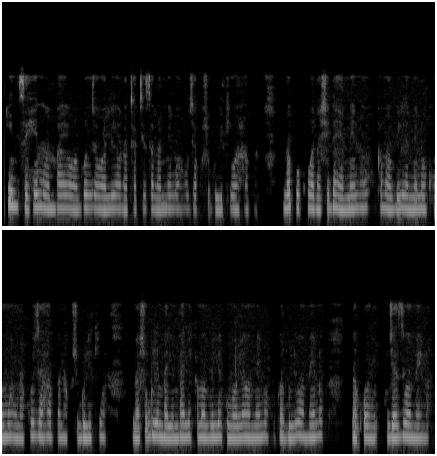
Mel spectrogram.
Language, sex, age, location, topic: Swahili, female, 25-35, Kisumu, health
